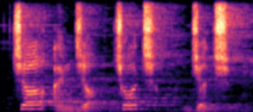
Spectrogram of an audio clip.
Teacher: Affricate. Starts as plosives, releases as a fricative.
